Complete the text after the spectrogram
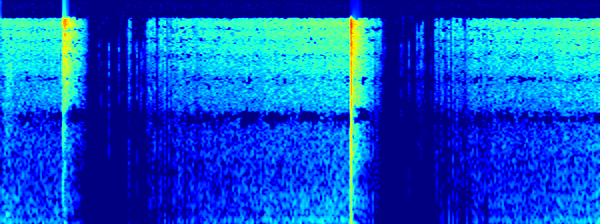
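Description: Two sharp, smacking punches made by a Foley artist hitting slabs of raw meat to create fist-fight punch sounds, landing about three seconds apart, each a single loud crack that cuts off quickly into near silence with a faint hiss. Nobody speaks.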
